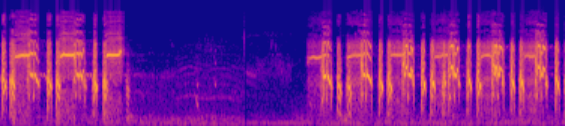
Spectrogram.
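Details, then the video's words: A grey francolin, or Irani teetar, gives loud rhythmic squawking phrases with a piercing whistled top note. It pauses for over two seconds of quiet, then returns with a rapid, evenly spaced series. "Irani teetar full Masti Awaz"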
